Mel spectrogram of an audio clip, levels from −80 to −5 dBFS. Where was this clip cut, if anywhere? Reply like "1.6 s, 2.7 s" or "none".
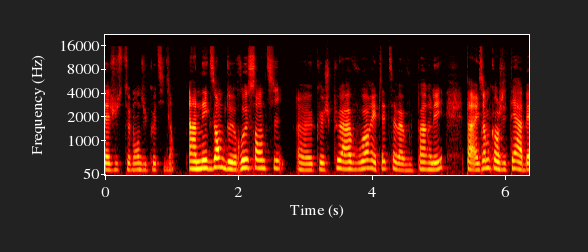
none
